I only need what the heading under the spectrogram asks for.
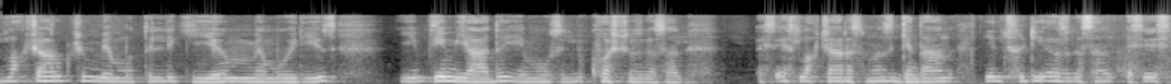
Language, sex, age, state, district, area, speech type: Kashmiri, male, 18-30, Jammu and Kashmir, Kulgam, rural, spontaneous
